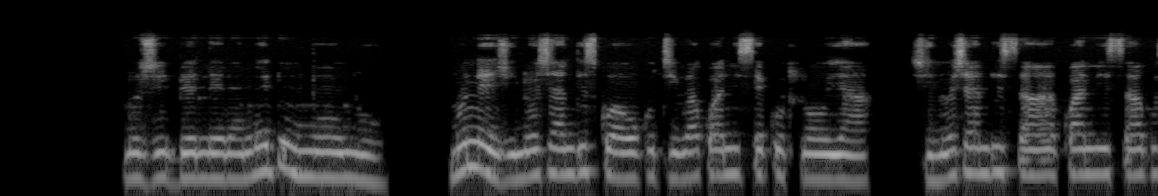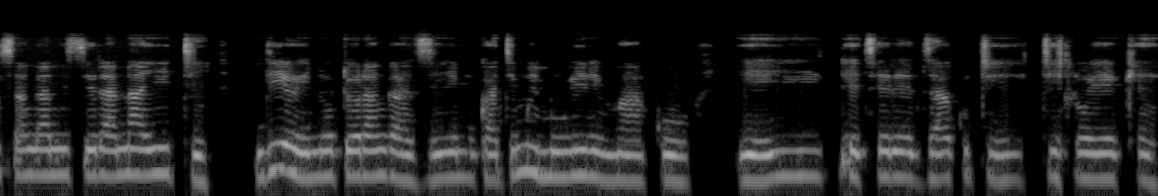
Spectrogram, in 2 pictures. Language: Ndau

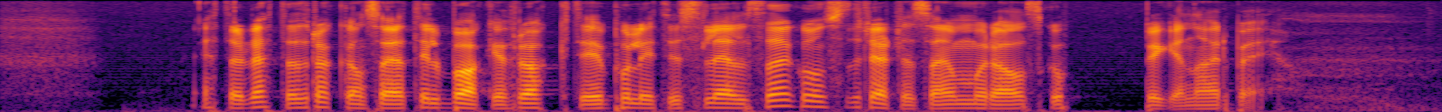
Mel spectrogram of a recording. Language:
Norwegian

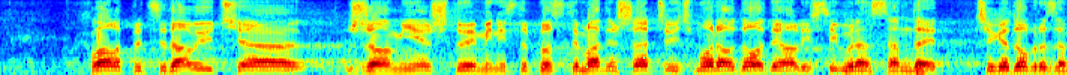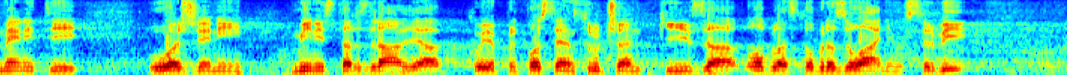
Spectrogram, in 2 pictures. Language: Serbian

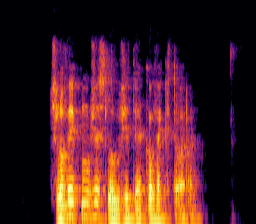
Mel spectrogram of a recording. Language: Czech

